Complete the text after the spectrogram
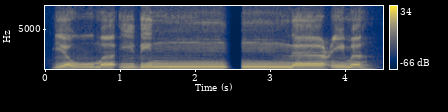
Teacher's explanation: Maka ketika bacanya harus masuk ke khayshum, harus masuk ke hidung. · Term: gunnah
